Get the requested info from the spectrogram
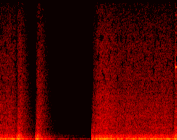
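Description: Snare drum roll sound effect, cutting out briefly just before the middle and then starting again, as the bracket of matches is revealed.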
